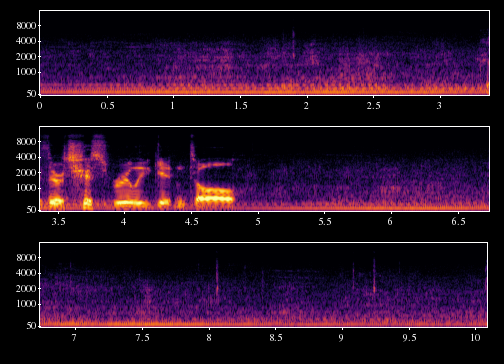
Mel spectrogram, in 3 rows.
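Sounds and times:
machine motor hum: 0.0s - 10.0s.

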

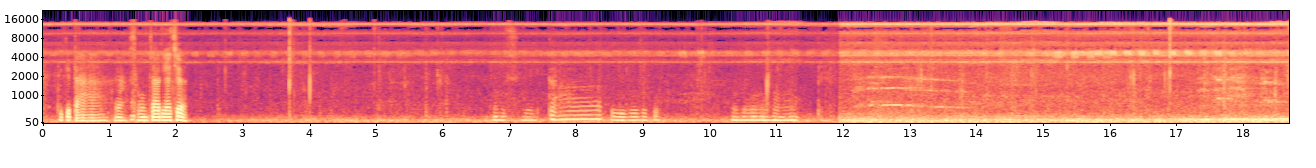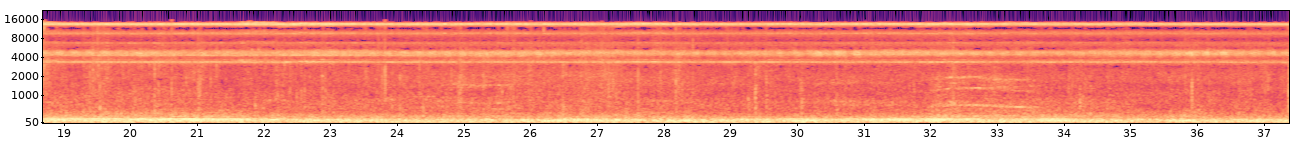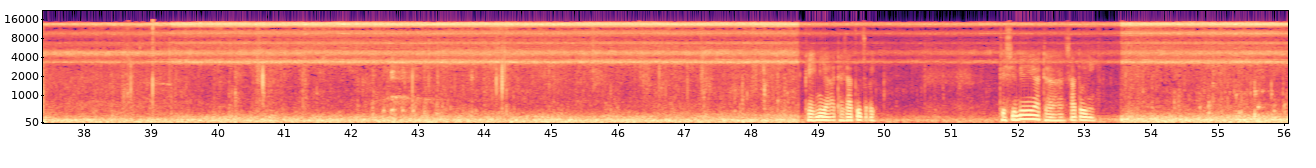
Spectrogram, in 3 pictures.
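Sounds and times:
high insect drone: 0.0s - 56.0s.

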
